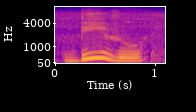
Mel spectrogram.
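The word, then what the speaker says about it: ビール: biru means building but if we will say beeru since the first syllable has the column it means beer so the meaning will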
